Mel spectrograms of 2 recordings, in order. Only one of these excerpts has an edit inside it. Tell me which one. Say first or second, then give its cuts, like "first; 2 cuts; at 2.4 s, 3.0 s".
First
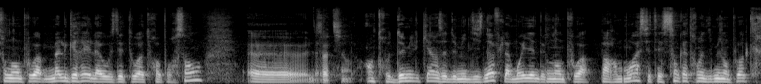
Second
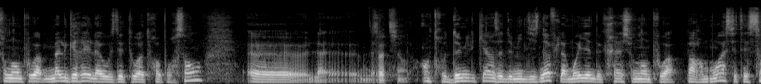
first; 2 cuts; at 3.1 s, 5.4 s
